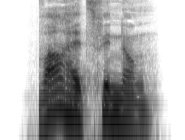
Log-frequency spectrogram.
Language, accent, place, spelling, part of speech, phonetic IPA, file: German, Germany, Berlin, Wahrheitsfindung, noun, [ˈvaːɐ̯haɪ̯t͡sˌfɪndʊŋ], De-Wahrheitsfindung.ogg
- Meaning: the act or process of finding the truth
